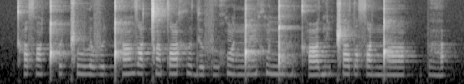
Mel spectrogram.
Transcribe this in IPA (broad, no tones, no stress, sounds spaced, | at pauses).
kʰ ɪ sˤ ɑ̃ ǃʰ ø ǁ u l ə v ø ǃʰ ɛ̃ zˤ a ǀ ĩ tˤ i x ɯ d ø f ə̤ χʷ ɑ̃ ŋ͡ǃ ẽ x ũ ŋ͡ǃ u b ə kʰ ɑ d ĩ ǁ u dˤ ɪ sˤ i ŋ͡ǃ ɑ̃ | p a̤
